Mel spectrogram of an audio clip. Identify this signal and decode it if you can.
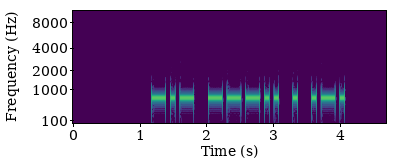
Morse code, heard as a keyed tone, about 17 wpm, 700 Hz. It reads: K8ER
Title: USA Call Signs - 3x Character Spacing - 17wpm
